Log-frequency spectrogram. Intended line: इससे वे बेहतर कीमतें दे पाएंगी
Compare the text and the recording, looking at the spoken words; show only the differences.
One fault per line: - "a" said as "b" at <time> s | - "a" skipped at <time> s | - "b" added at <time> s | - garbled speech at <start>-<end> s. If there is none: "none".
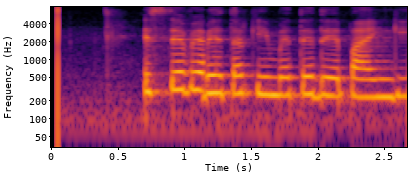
none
